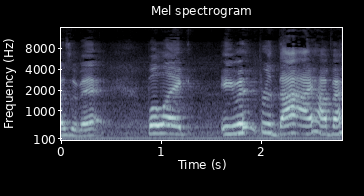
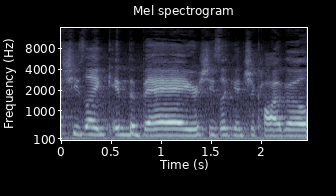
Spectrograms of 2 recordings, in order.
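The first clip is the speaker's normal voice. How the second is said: ordinary delivery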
